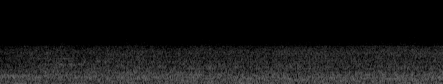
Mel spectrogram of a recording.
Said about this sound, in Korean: 저 멀리서 기차 소리가 들려오네요.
